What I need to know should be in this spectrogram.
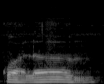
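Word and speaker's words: column: एल यू एम एन इसको हम कॉमन नहीं बोलेंगे इसको हम बोलेंगे कॉलम क्या बोलेंगे हम इसको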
